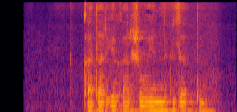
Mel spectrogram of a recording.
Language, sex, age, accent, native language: Uzbek, male, 18-24, Farg'ona, Uzbek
